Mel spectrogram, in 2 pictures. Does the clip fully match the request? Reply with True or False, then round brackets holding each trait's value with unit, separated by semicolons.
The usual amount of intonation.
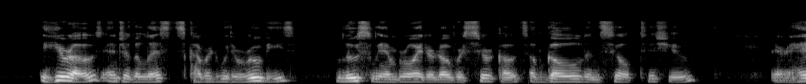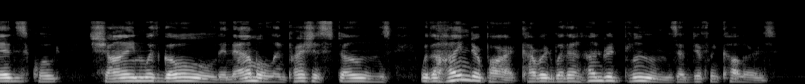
True (4.1 semitones)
